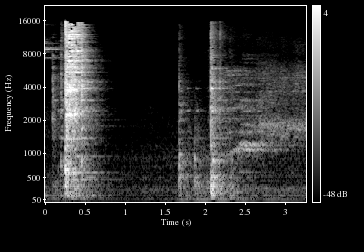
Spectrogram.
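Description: A lid is set onto a cooking pot of squash simmering in coconut cream, giving a sharp metallic clang, then two lighter clinks as it settles, in an otherwise quiet kitchen.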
